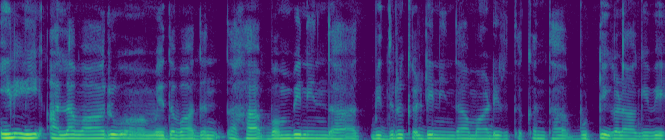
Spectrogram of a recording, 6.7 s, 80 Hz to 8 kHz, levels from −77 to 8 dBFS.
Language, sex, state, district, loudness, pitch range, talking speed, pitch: Kannada, female, Karnataka, Chamarajanagar, -19 LUFS, 185-200 Hz, 70 wpm, 190 Hz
